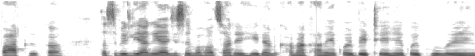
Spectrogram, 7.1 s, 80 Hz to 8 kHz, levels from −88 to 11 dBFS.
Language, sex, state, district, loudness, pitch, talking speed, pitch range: Hindi, female, Chhattisgarh, Bastar, -30 LUFS, 210 Hz, 175 wpm, 210-220 Hz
